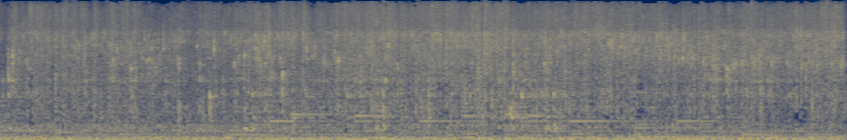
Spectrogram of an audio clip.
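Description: A wooden spatula stirs and scrapes against a pan.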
